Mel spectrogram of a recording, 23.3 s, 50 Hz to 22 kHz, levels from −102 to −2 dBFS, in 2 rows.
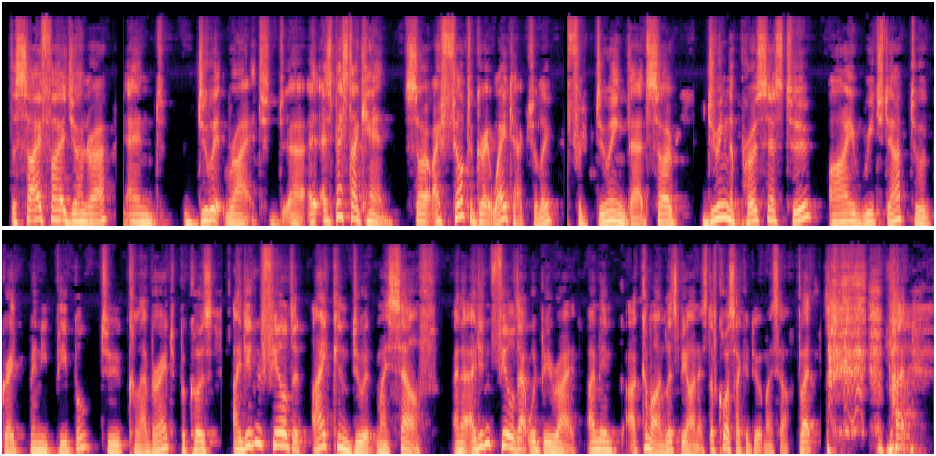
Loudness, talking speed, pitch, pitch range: -17 LUFS, 185 wpm, 145 Hz, 130-170 Hz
